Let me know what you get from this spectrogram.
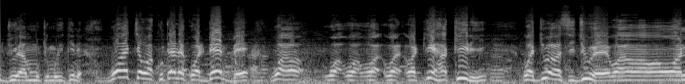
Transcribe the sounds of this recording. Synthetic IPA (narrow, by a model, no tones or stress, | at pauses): d͡ʒujam̩tumwiŋɡinɛ | wat͡ʃawakutanɛkwaɗɛbɛwa | wawaawawakiɛɦakiɾi | waʄuɛwasiʄuɛwaawan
